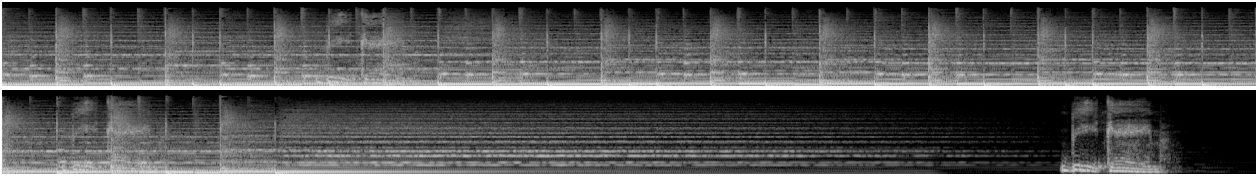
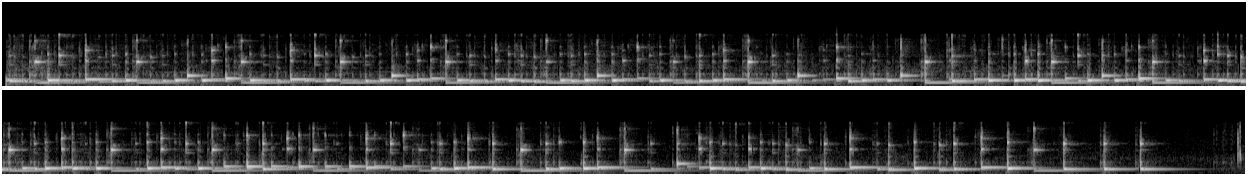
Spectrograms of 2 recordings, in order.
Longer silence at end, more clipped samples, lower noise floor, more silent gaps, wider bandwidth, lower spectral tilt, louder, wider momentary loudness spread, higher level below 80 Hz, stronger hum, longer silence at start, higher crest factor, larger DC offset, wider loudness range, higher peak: first, 0.9 s vs 0.6 s; neither; first, -64 dBFS vs -51 dBFS; neither; first, 16.5 kHz vs 4.9 kHz; second, -5.5 dB/octave vs -9.5 dB/octave; first, -15 LUFS vs -20 LUFS; first, 14 LU vs 5 LU; first, -24 dBFS vs -56 dBFS; neither; about the same, 0 s vs 0.05 s; about the same, 14 dB vs 18 dB; neither; first, 14 LU vs 2 LU; about the same, 0 dBFS vs -2 dBFS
